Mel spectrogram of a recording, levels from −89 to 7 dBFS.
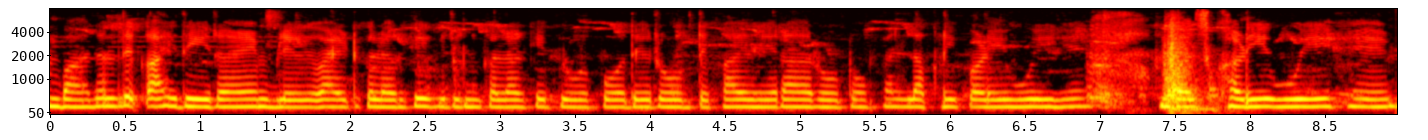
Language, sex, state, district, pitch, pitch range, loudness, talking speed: Hindi, female, Bihar, Sitamarhi, 215 Hz, 205-215 Hz, -21 LUFS, 185 wpm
